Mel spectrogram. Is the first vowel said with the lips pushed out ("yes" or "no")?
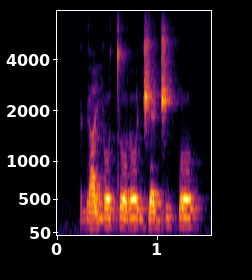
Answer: no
